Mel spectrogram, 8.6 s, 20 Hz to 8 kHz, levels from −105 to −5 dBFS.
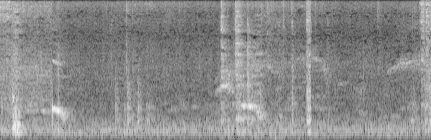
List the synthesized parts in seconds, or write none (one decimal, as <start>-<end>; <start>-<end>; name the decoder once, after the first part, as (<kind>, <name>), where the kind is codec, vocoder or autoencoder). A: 0.0-1.7 (vocoder, Vocos); 2.7-6.5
